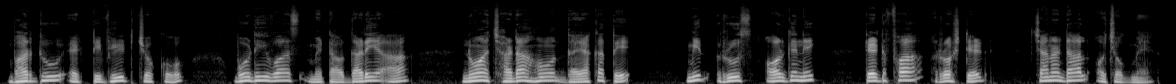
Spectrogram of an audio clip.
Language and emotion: Santali, neutral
